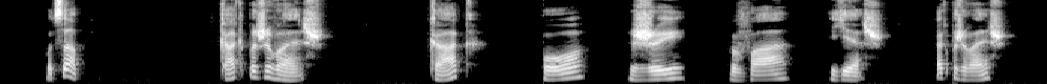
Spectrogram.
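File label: Russian What's up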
